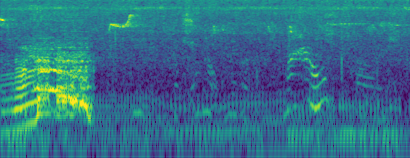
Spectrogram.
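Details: Cattle from a grazing herd in a green field: a short, loud, nasal bellow of under a second, followed by quiet low rumbling and a few faint wavering calls.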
